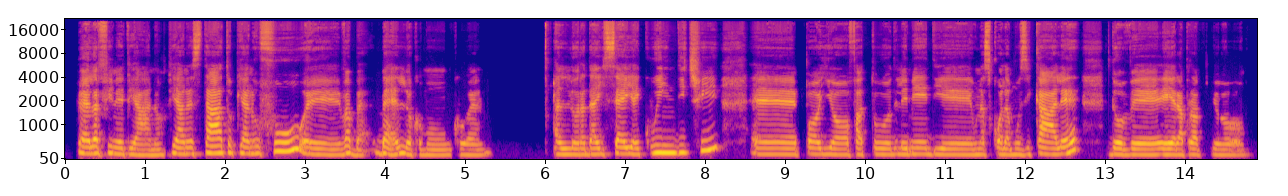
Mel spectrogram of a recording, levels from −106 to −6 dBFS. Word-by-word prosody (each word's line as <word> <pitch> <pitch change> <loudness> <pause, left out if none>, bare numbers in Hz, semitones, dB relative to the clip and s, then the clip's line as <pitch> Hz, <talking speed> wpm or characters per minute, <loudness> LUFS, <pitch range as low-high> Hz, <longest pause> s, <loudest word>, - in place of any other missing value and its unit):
E - - +2
alla 190 +2 +4
fine 185 -4 0
piano, 150 -2 -4
piano 175 -1 -1
è 180 - -2
stato, 200 +4 +4
piano 190 -2 -2
fu 255 - +4
e 160 -3 -1
vabbè, 150 -6 -4
bello 180 -3 0
comunque. 150 +2 -7 0.8
Allora 165 -1 -1
dai 170 -1 -1
6 180 +2 +4
ai 165 0 -1
15. 215 - +3 0.4
Ehm, 170 -1 +1
poi 170 -1 -3
ho 155 -1 -3
fatto 160 +2 -5
delle 165 0 -4
medie, 165 -2 -3
una 160 +1 -5
scuola 160 +1 +1
musicale 170 - +2 0.3
dove 160 -1 +1
era 160 -1 +3
proprio 155 -1 -6
165 Hz, 120 wpm, -23 LUFS, 155-185 Hz, 0.8 s, alla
